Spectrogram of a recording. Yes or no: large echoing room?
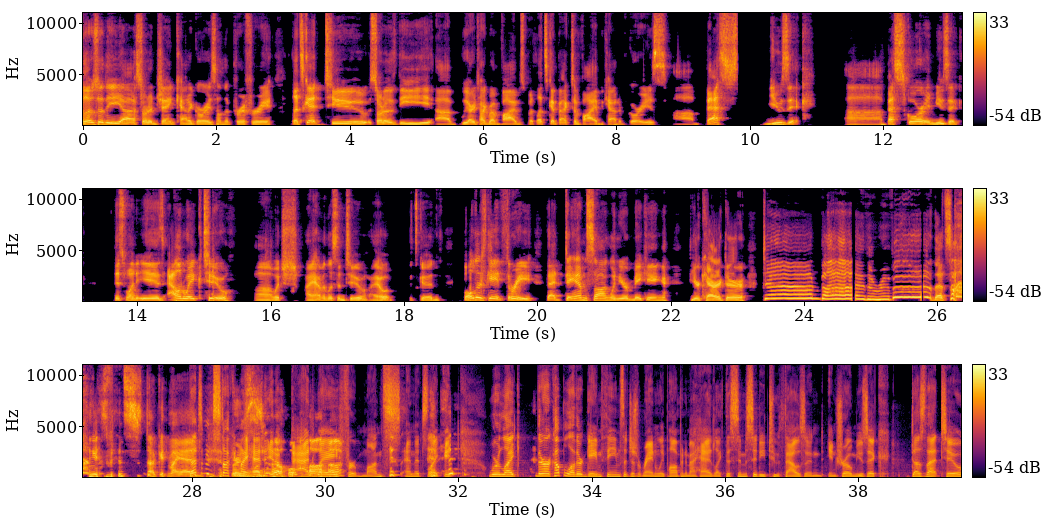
no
